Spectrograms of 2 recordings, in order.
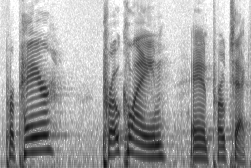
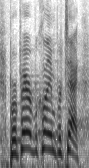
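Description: First: Each word set apart by a clear pause; deliberate repeat for people writing it down; slowed for note-takers. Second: Quick run-through of the list; brisk recap, no gaps between items; moving along briskly. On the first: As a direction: dictate the list slowly, word by word. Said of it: "I'm slowing down for the note takers". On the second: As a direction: rattle the three words off without pauses. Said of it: "I could keep moving". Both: Real, not acted.

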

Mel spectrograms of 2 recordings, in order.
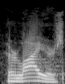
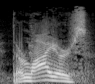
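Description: First: Said in the usual way. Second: Laughing. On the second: Real, not acted. Repeats line laughing.

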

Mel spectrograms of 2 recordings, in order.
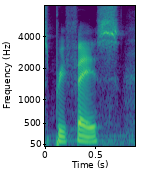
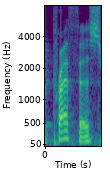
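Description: First: Long ee, full "face" in "preface"; spelling pronunciation. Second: Short e and weak ending on "preface"; standard pronunciation. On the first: Host playing with a word mid-question, "preface" said PREE-face. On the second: Host checking a word before asking a question, "preface" said PREF-iss. Corrects own saying of the word. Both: Shown as a demonstration.

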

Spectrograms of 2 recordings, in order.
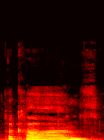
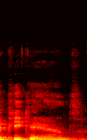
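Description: First: Pecans said "puh-KAHNZ"; puh-KAHNS pronunciation. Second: Pecans said "PEE-canz"; pecans as "pee" plus "cans"; PEE-cans pronunciation. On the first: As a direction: say pecans with stress on a broad "KAHNZ". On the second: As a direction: say pecans with a long "pee" and flat-A "can". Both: Shown as a demonstration. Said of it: "or do you say pecans".

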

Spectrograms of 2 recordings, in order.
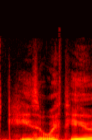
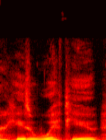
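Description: First: Gentle whisper on he's with you; whispered reassurance. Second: Said in the usual way. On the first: Real, not acted. Comforting the listener, whispered.

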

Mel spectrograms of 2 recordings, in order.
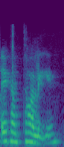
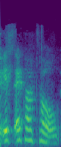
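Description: First: "Tolle" in two syllables, TOL-ee; rejected Tolle pronunciation. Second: "Tolle" as one syllable, like toll; correct Tolle pronunciation. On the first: Host showing co-host the rejected version, "Tolle" ending in ee. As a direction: say "Tolle" with an ee on the end. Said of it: "But anyway, it's Eckhart Tolle". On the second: Host correcting co-host's pronunciation, "Tolle" said like toll. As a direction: quickly say "Tolle" rhyming with toll, no ee. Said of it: "It's not Eckhart Tolle". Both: Shown as a demonstration.

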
